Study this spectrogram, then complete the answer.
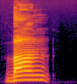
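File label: "ban", Japanese; NewNakama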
